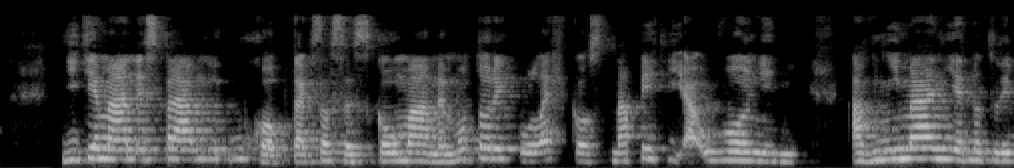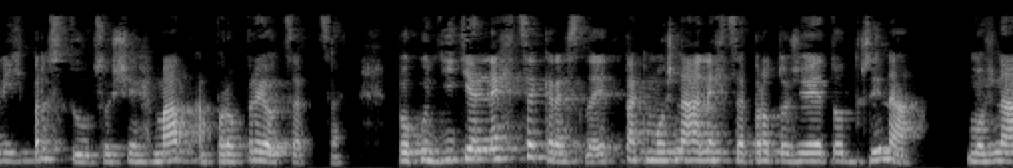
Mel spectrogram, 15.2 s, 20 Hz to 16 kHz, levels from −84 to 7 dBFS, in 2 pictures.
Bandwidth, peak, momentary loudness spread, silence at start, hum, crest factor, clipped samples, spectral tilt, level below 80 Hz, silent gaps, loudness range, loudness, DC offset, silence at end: 11.5 kHz; -6 dBFS; 9 LU; 0.45 s; none; 18 dB; under 0.1%; -4.5 dB/octave; -72 dBFS; none; 3 LU; -23 LUFS; under 0.1%; 0 s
